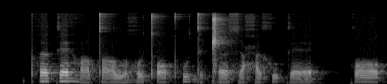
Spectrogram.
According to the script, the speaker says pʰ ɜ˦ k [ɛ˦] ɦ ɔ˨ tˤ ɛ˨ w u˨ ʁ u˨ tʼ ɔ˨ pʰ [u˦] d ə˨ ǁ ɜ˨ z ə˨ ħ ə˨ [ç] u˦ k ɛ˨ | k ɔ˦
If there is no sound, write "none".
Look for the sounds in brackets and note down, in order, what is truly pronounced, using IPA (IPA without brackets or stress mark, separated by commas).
ɛ˦, u˦, x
